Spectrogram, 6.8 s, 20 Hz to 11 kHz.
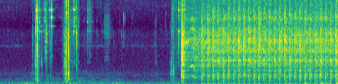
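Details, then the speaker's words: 2007 Pontiac Grand Prix that has not started for about a week, 5 gallons of 91 just added in case it ran out of gas: even starter churn around three beats a second that never catches; crank no start, with a fuel level gauge fault suspected. "so about to grab the key right now and let's see if she fires up she hasn't started in like about a week now"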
